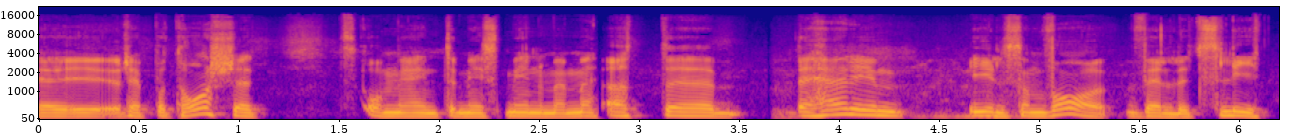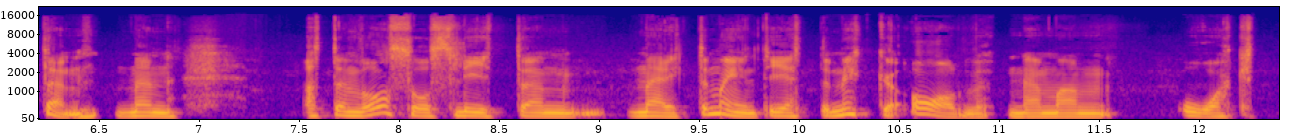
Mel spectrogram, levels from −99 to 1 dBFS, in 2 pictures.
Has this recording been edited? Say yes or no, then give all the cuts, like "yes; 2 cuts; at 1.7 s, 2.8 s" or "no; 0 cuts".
no; 0 cuts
